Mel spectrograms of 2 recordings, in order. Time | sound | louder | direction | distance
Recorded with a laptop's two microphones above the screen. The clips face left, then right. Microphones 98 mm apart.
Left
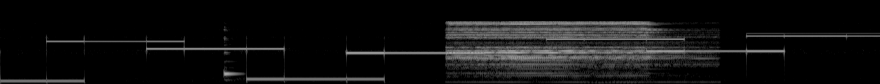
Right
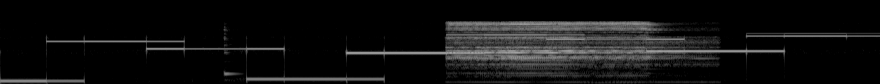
2.2 | a cowbell | left 13 dB | 40° left (ahead or behind) | ?
4.5 | sawing | even | 10° left (ahead or behind) | ?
